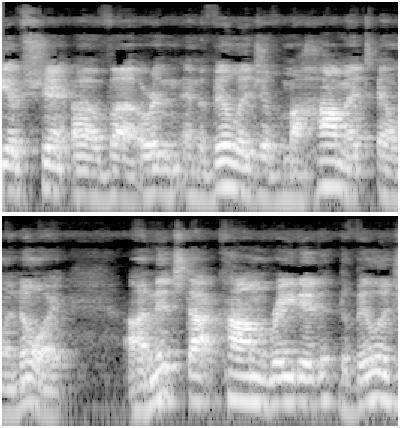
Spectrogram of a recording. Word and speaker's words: Mahomet: All right, so Mahomet, Illinois.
